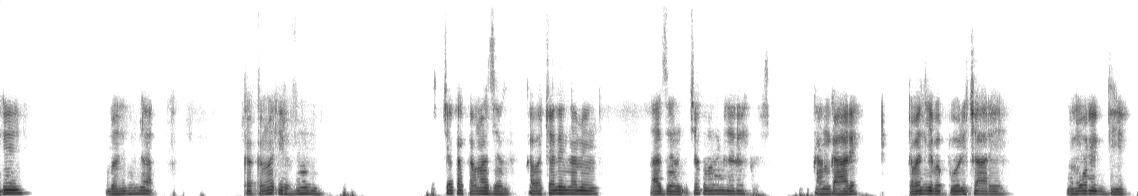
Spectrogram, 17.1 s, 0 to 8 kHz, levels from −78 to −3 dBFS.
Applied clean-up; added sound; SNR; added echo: neural mask model Resemble Enhance denoiser.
